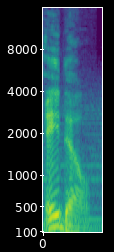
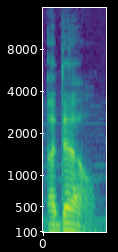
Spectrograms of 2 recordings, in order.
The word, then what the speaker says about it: Adel: would say it so here we go again it's a Dell not Adele a Dell is the seat of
